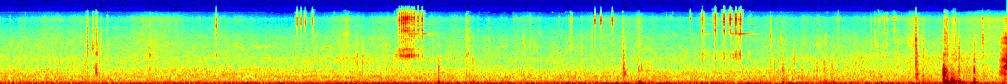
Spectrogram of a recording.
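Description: Faint scattered clicks and ticks of a fishing rod and reel being handled, with a quick run of clicks about seven seconds in, over a low steady rumble.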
